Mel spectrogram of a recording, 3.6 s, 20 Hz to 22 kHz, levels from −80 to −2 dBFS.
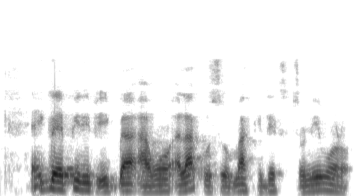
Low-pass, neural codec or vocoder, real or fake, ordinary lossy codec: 7.2 kHz; none; real; AAC, 32 kbps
